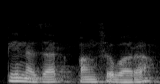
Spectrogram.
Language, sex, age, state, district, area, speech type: Hindi, male, 18-30, Rajasthan, Jaipur, urban, spontaneous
